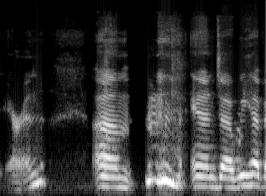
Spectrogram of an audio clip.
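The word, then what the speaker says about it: Aeryon: Um it's called Aaron Wellness. So it's spelled a little different. It's a ee r y o n but it is pronounced Aaron.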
